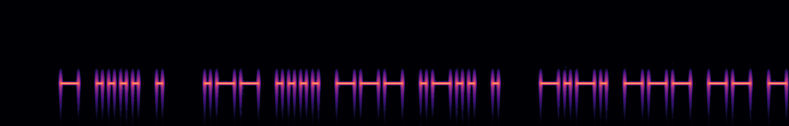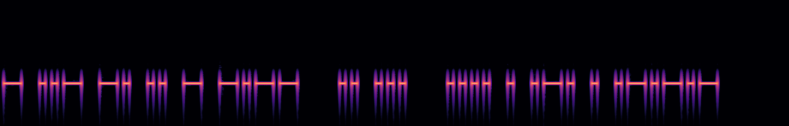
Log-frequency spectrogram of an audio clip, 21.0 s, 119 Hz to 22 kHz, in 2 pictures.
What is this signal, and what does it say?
Morse code, heard as a keyed tone, about 15 wpm, 700 Hz. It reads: THE WHOLE COMMUNITY IS HERE.
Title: Sentences from Top 1000 Words - Review Part 4 - 15wpm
